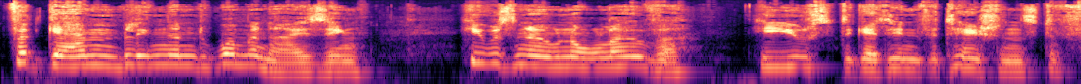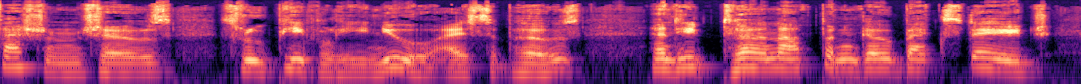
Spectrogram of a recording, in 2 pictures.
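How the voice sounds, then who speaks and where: A man's voice: a little high, expressive, normal speed, a little mellow, dry recording, clean studio sound, pitched above the performer's own voice, natural voice. A man voicing a polite, refined woman in her mid-forties with a Home Counties accent. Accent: English Home Counties.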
